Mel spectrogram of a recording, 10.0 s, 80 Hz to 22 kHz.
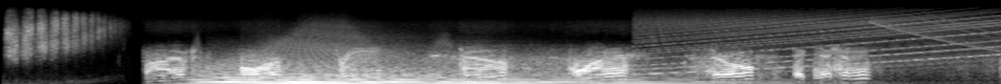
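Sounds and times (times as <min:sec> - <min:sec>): person counting down: 0:01.5 - 0:08.7
low steady drone: 0:01.5 - 0:09.0.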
